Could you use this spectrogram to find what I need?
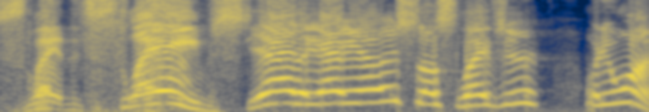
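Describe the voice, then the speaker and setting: A put-on character voice is used. The pitch is high. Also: moderate pace. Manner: laid-back, dismissive.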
